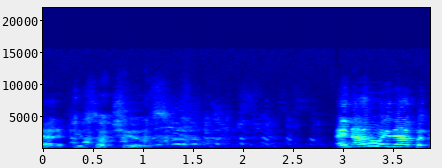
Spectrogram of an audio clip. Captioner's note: audience laughs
